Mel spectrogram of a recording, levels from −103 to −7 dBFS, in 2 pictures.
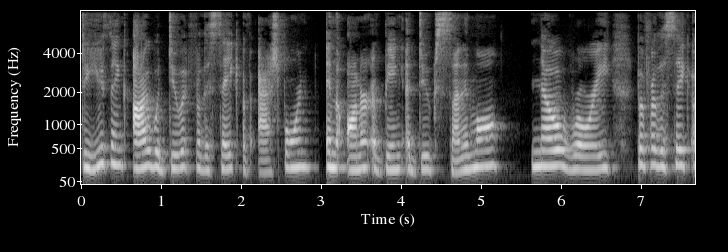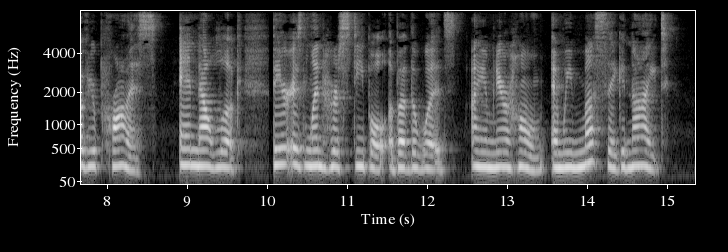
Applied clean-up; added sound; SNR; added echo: none; none; none; none.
